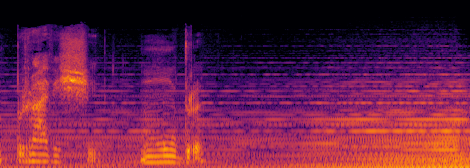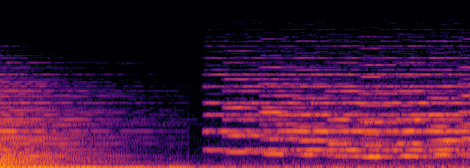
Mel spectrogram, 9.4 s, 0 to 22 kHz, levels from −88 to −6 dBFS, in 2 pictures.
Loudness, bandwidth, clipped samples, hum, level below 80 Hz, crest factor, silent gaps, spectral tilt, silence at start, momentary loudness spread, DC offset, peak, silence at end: -28 LUFS; 12.5 kHz; under 0.1%; none; -36 dBFS; 20 dB; none; -4 dB/octave; 0 s; 16 LU; under 0.1%; -10 dBFS; 0 s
